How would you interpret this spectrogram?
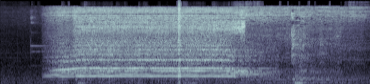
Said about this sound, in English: No, Chico, Bessie Lou is the name of the locomotive.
